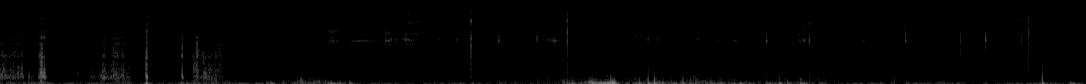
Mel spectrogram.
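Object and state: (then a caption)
Plastic tube container with metal screw lid. Long nails scratch along a small clear plastic tube container, then tap on top of its aluminum screw lid. The audio is a quiet, dry scratching and scraping with bright edges, broken by sharp, short clicks and taps over a low, soft rumble.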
